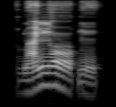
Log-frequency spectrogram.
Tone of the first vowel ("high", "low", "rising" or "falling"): rising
